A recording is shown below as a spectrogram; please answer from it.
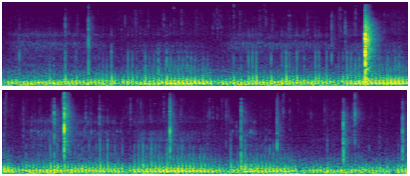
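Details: Gentle purring from a sleeping cat: a deep, continuous throb that swells and eases with each breath, overlaid by frequent crisp fireplace crackles and one loud pop.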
